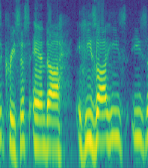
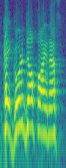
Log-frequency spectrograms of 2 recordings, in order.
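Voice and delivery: king giving orders; 7 semitones higher than usual. Retold or imitated. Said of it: "When the king says".

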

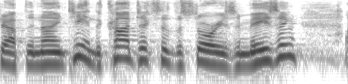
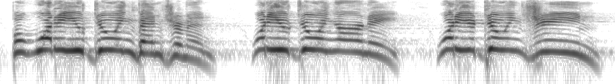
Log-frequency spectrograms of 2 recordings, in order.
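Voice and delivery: higher and louder, pressing each name; rousing call; 9 semitones higher, 5 dB louder than usual. Real, not acted. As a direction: challenge them to their faces. Preacher calling out church members.

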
